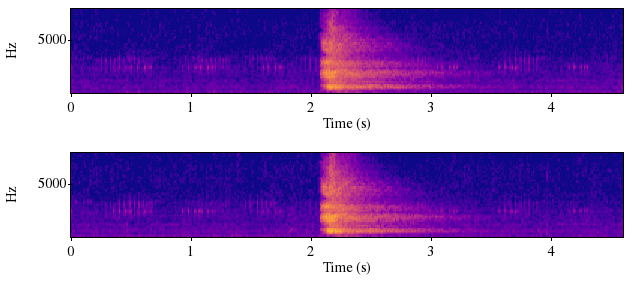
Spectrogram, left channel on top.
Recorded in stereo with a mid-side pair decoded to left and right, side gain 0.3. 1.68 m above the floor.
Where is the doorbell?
I don't hear a doorbell.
